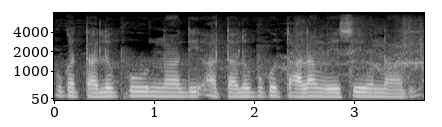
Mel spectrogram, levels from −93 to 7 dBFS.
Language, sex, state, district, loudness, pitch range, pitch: Telugu, male, Telangana, Mahabubabad, -16 LUFS, 135-145 Hz, 140 Hz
